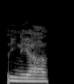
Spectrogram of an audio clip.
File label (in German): "linear", German; adjectives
